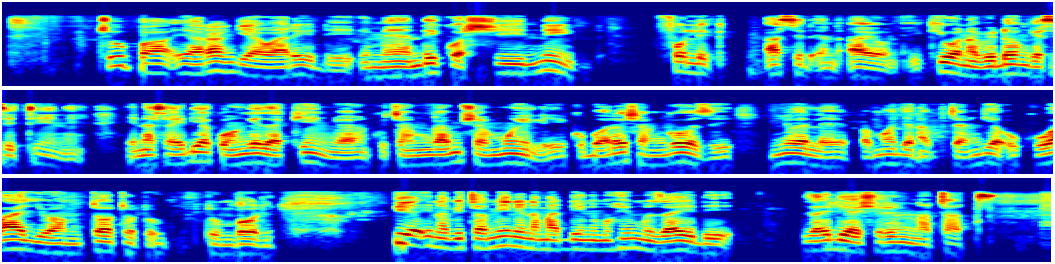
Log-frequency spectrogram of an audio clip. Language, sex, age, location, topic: Swahili, male, 25-35, Nakuru, health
